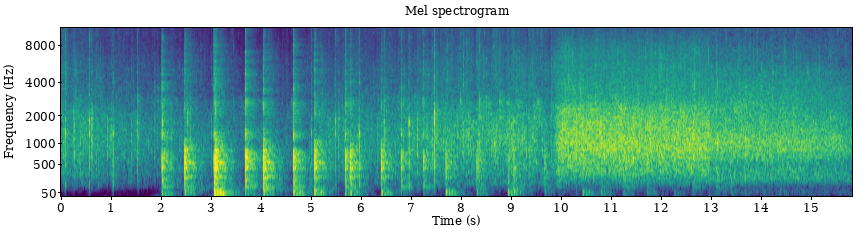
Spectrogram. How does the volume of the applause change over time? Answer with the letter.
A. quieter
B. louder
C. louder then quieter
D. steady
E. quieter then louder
B.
